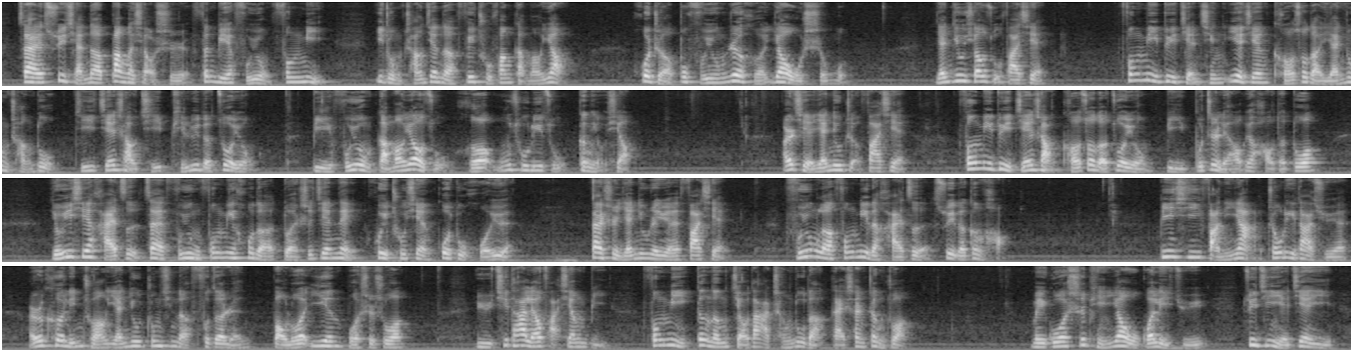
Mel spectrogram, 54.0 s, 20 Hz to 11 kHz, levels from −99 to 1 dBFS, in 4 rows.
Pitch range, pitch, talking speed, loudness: 120-185 Hz, 150 Hz, 235 characters per minute, -21 LUFS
